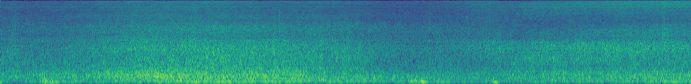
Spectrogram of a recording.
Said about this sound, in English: Listen to these waves coming in.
